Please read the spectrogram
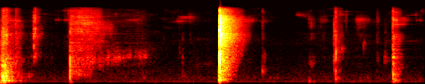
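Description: Hands smacking together or against the body while signing: a few light slaps and taps, with one loud, sharp slap about three seconds in. A short hiss of breath or rubbing comes about a second in.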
